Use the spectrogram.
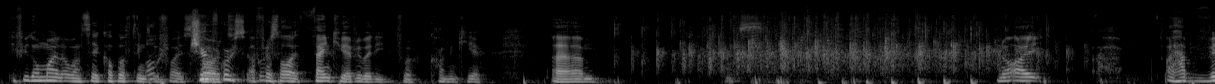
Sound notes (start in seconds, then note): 8.8 applause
